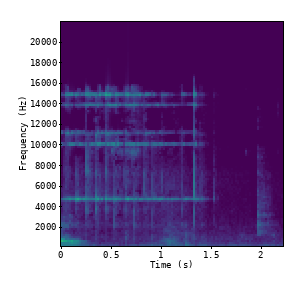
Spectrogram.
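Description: Small brass puja hand bell rung rapidly and steadily, its ringing stopping about one and a half seconds in.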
